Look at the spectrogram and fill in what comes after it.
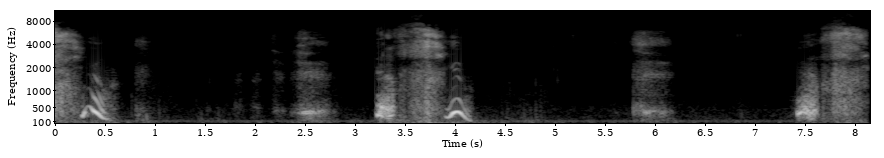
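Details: Adult with seasonal spring pollen allergy reading aloud by an open window: several sneezes, each a sharp in-breath then explosive release, some with a rising-falling voiced 'achoo'; allergy sneezing.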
